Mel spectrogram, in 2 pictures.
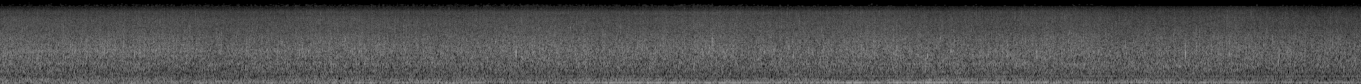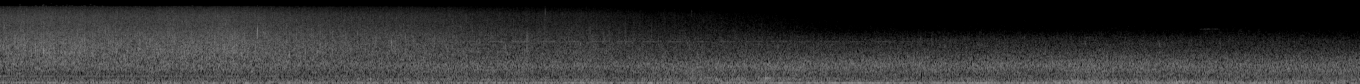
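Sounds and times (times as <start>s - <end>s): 
park soundscape: 0.0s - 27.1s.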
